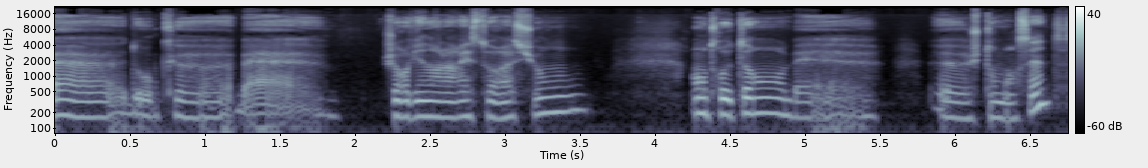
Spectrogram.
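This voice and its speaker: Her pitch is fairly low. This woman's tone comes across as dark and mellow. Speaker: endometriosis patient and filmmaker. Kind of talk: interview answer. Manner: joking, casual.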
